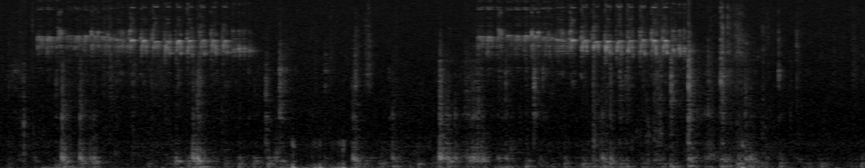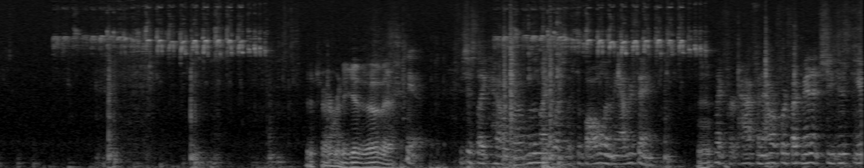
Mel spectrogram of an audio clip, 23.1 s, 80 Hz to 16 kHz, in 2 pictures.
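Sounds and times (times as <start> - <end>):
toy bird twittering: 12.3 - 15.1, 18.3 - 21.0.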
